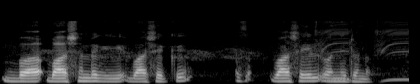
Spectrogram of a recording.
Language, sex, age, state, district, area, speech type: Malayalam, male, 18-30, Kerala, Kozhikode, rural, spontaneous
